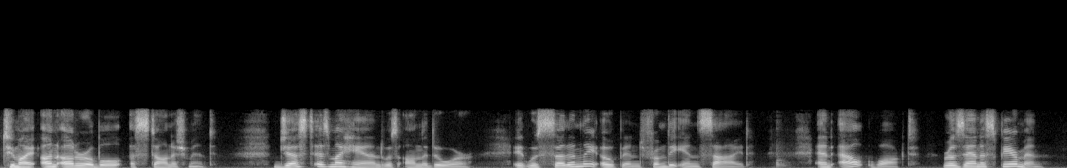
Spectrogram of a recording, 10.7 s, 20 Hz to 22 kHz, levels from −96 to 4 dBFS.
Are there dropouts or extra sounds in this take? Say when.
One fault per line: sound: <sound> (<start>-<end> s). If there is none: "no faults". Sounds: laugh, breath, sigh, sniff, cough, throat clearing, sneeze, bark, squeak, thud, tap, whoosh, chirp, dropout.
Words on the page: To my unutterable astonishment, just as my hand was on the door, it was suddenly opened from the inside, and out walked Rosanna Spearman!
sound: tap (7.8-7.9 s)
